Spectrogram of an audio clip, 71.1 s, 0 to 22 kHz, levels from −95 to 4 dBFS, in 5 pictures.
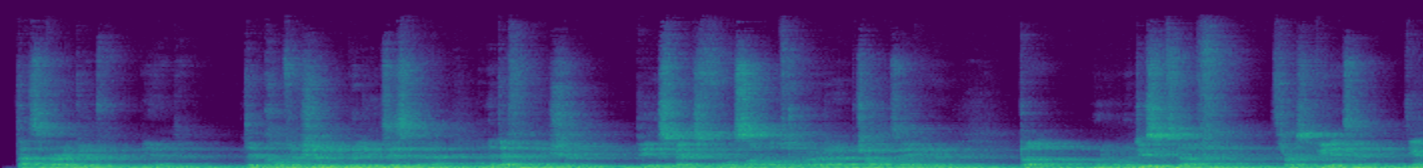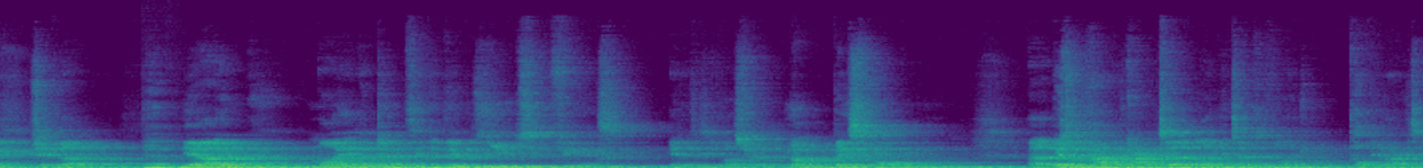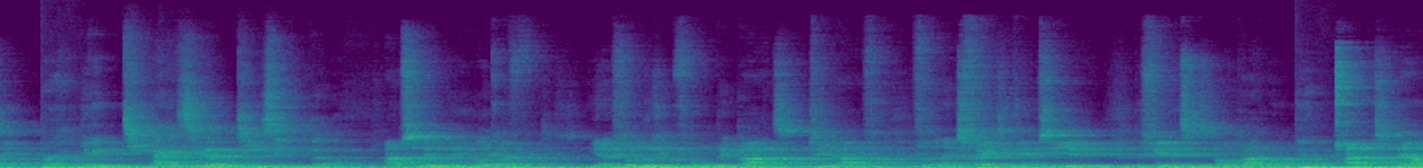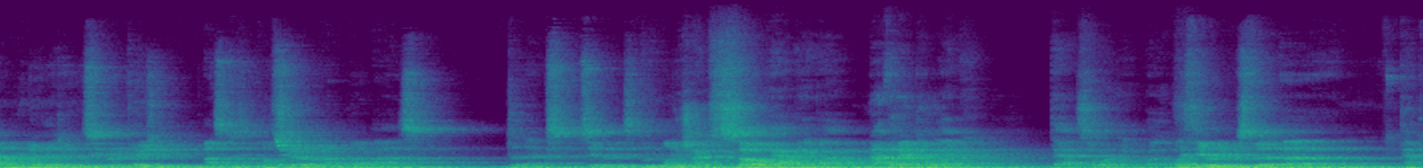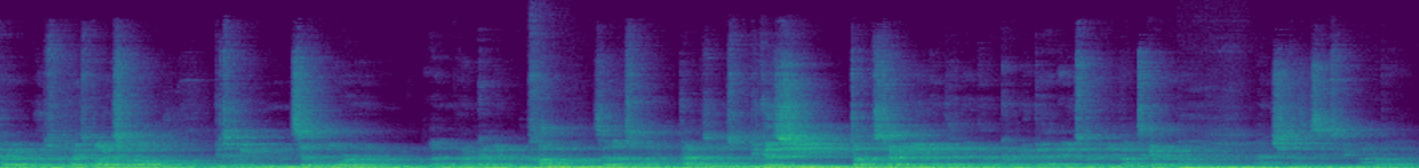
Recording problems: room echo; strong; dies away in 3 s
off-mic speech; far

